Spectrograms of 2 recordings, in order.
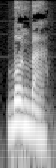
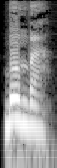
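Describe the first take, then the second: First: "bonba" with n before the b; tongue-tip n in "bonba" in place of m; dissimilated N. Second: Said in the usual way. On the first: Shown as a demonstration. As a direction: say "bonba" with n, lips open until b. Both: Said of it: "chuyển thành N".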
